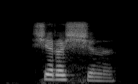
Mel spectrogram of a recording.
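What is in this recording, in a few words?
"серӧссьыны", Komi, female; kpv audio dict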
